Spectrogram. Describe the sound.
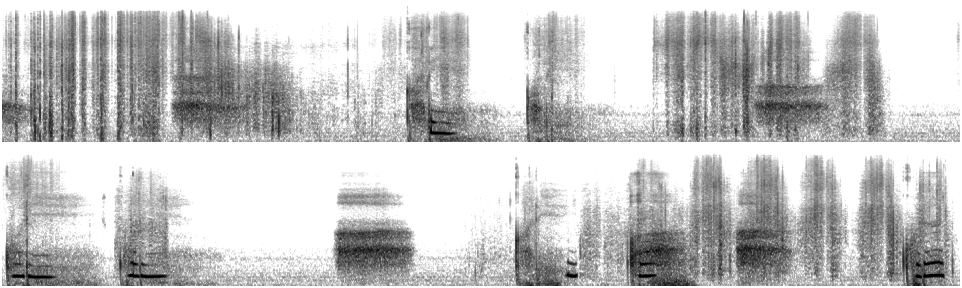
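Fingers fold over the rim of an ear, giving close, crisp rustling and crinkling bursts that come in many short clusters separated by quiet pauses, mixed with soft breathy sounds.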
